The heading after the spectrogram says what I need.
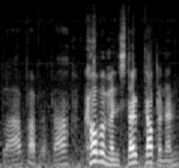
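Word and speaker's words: Stoke D'Abernon: Cobham and Stoke Dubbernon. It's so good. It's so good. I don't get why I like it, but if it's how it's spelled, it's like Cobham and Stoke D apostrophe Dubbernon, something Aberdeen.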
